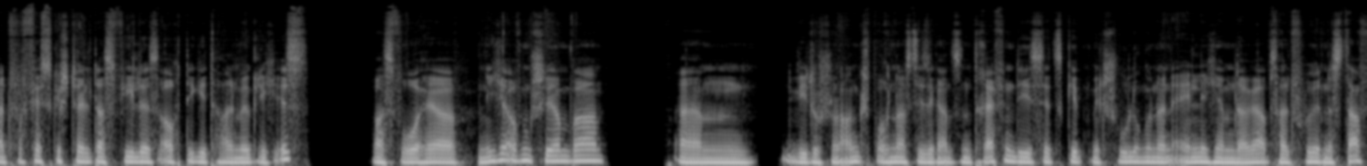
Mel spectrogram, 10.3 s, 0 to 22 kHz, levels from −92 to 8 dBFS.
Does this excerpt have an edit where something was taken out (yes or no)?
yes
